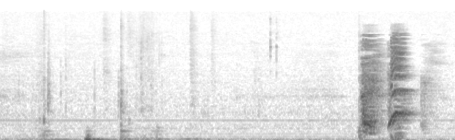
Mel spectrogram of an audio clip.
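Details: Man in his early twenties with tic disorder; involuntary, repeated vocal tic.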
